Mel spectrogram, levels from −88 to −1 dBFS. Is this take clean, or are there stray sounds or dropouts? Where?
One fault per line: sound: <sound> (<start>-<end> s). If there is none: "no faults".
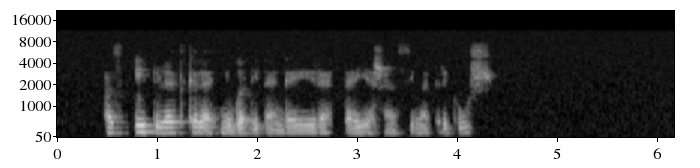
no faults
